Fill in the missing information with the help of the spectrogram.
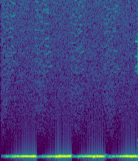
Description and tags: alarm-bonus
alarm, bonus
